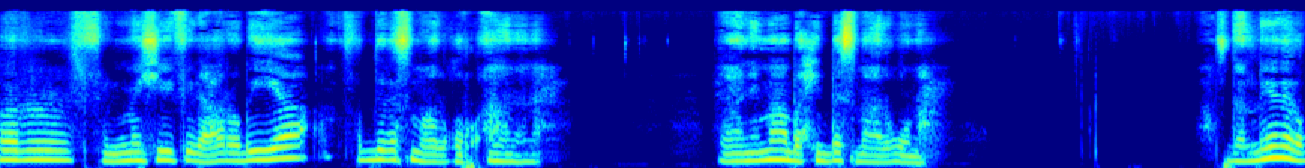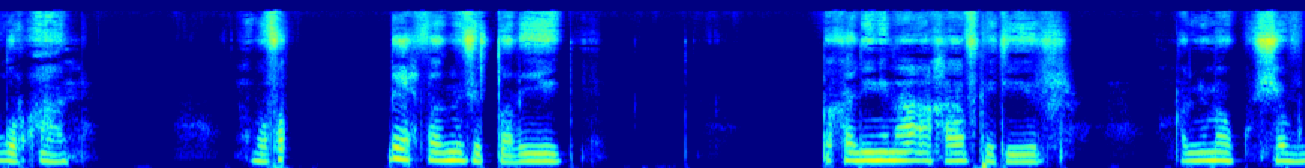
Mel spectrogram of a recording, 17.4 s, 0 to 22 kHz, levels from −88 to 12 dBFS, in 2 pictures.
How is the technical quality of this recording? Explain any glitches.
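The technical quality is poor throughout, because of one persistent fault. From start to finish the speech sounds swirly, smeared and hollow, with blurred consonant attacks and nothing above 16.6 kHz. That is generation loss, likely from the audio being decoded and re-encoded around seven times with a lossy codec at roughly 60 kbit/s, consistent with Vorbis. Each pass requantised the sound on a shifted frame grid, so the noise and spectral holes of every generation piled up.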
